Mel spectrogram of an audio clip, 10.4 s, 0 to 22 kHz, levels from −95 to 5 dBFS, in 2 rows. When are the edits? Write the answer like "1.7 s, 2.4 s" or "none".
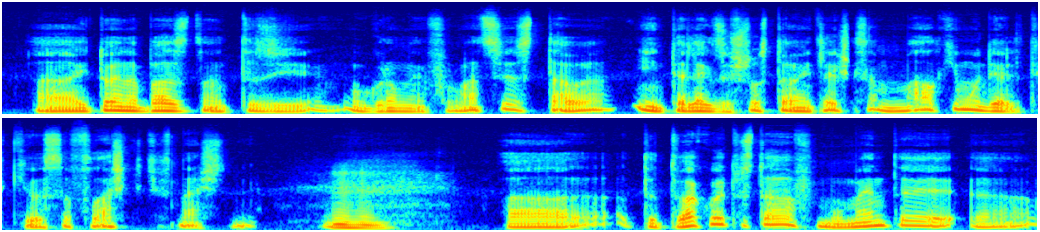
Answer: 4.2 s, 9.2 s

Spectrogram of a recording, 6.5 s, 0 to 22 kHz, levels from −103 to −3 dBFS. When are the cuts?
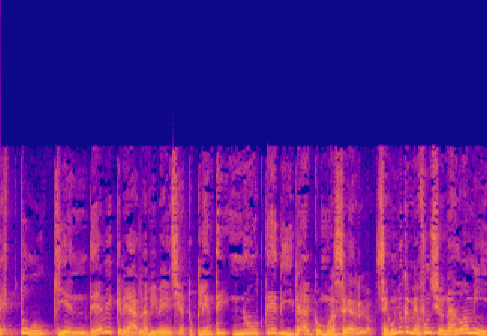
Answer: none

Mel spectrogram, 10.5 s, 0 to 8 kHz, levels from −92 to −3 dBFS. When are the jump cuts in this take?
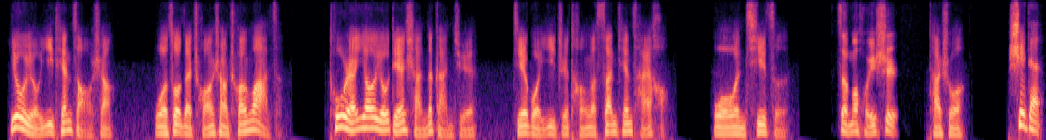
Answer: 9.1 s

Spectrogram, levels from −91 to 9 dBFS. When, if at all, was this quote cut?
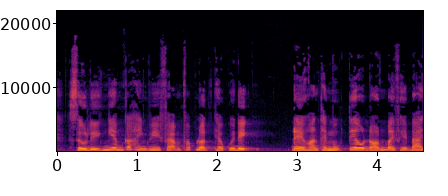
1.2 s, 2.9 s

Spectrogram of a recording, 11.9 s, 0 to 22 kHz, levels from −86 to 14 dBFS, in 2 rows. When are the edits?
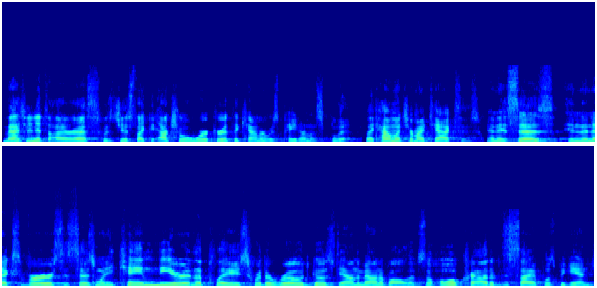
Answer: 3.6 s, 4.8 s

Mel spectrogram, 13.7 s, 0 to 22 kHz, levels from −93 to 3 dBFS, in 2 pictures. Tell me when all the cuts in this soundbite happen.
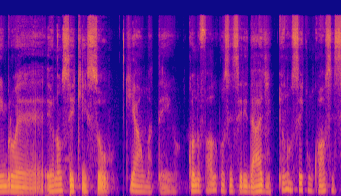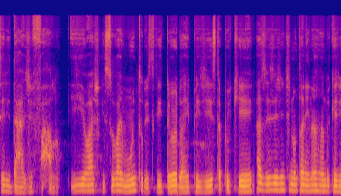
none

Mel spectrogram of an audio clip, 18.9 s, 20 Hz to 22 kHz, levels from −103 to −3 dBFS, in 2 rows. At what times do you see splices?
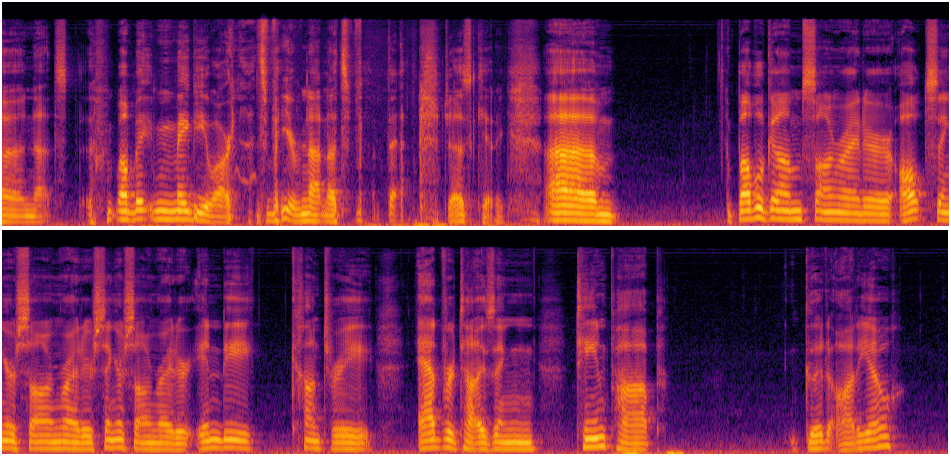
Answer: none

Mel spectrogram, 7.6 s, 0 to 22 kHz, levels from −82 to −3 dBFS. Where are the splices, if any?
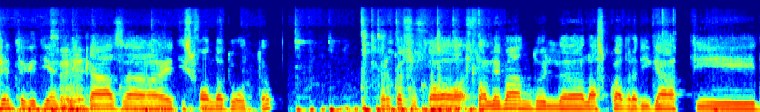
1.8 s

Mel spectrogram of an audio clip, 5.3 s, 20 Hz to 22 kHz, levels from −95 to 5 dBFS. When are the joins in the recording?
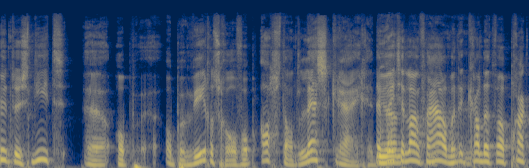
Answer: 3.8 s

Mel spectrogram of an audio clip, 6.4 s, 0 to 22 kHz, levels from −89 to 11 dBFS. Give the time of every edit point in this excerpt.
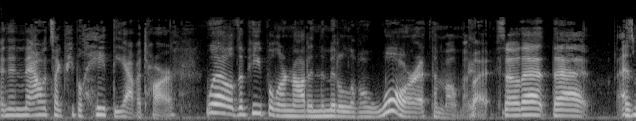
4.7 s

